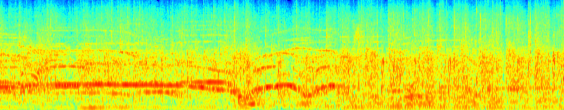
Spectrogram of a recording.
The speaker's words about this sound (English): Guys, let's give a giant round of applause to Robert Hayes.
